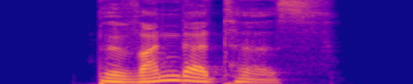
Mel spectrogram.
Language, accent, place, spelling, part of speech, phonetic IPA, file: German, Germany, Berlin, bewandertes, adjective, [bəˈvandɐtəs], De-bewandertes.ogg
- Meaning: strong/mixed nominative/accusative neuter singular of bewandert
